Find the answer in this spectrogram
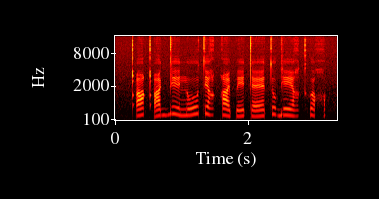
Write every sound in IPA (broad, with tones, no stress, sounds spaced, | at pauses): qʼ ɛ˨˥ qʼ ɛ˨˥ ɡ d ɪː˦˨ n oː˨˥ t ɪ˦˨ ʁ q e˦˨ p e˨˥ t ɛː˨˥ t ʊ˦˨ ɡ eː˦˨ ʁ kʰ ʊ˦˨ χ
